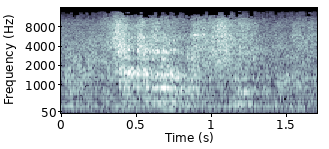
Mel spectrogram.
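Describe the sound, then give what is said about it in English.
More than 1,000 pigs grunt and squeal together in a crowded, immense new hog barn on a family farm, a dense, continuous animal din that swells slightly midway and stays fairly loud throughout. “Bob Lilienthal built an immense new hog barn,”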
